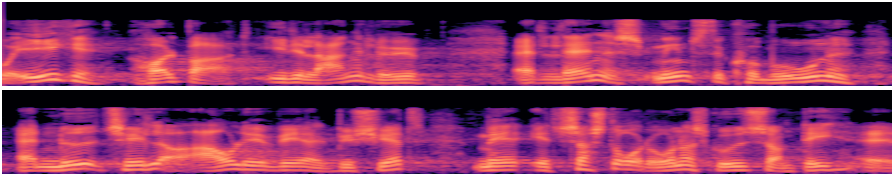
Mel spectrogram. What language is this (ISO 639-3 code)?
dan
